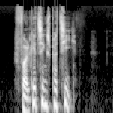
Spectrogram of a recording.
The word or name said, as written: folketingsparti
